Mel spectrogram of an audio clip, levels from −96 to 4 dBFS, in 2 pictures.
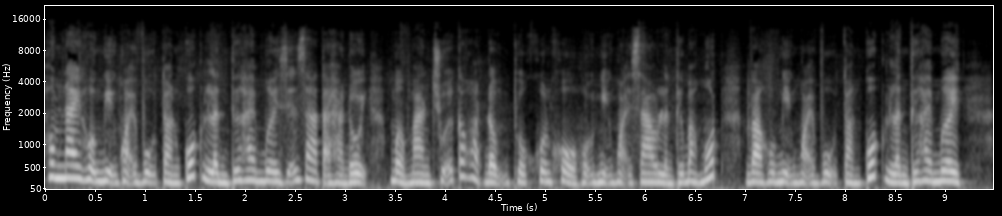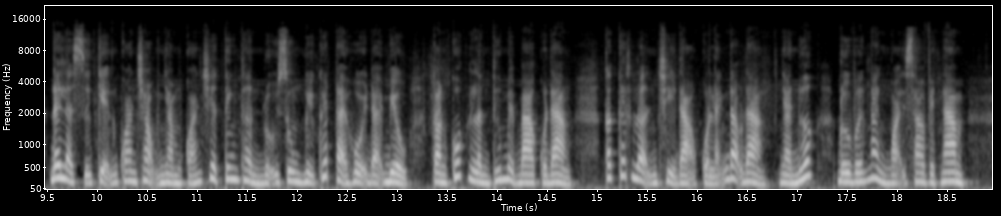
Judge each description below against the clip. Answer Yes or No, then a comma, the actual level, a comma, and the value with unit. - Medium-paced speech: No, fast, 270 wpm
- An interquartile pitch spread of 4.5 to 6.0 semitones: No, average, 3.4 semitones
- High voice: Yes, high, 195 Hz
